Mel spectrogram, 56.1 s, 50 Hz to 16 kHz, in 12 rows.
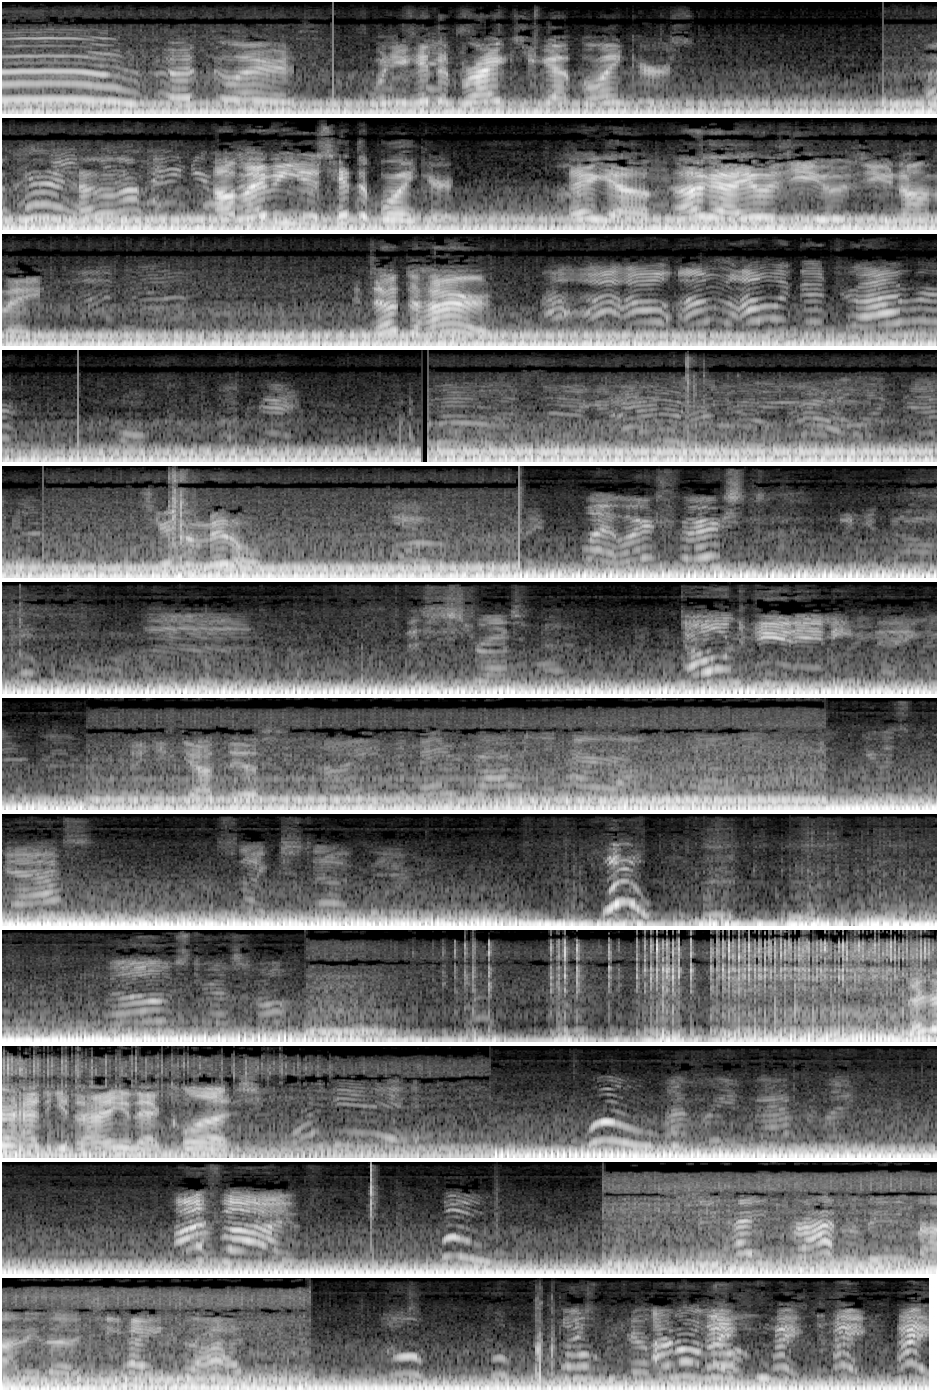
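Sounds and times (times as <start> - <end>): car engine revving while driving: 0.0 - 35.6, 36.5 - 56.0.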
